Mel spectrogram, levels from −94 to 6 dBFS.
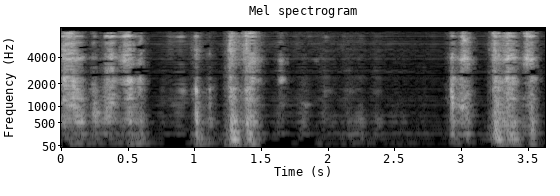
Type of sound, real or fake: fake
